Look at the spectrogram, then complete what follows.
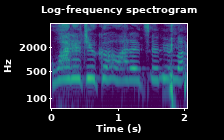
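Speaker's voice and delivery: mock, very high-pitched coach-style yelling. Retelling what the dad, the third base coach, yelled: imitating dad yelling. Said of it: "He's yelling at me".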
